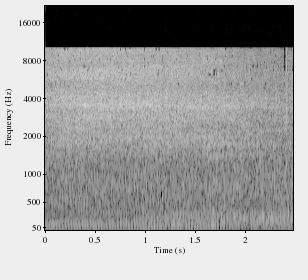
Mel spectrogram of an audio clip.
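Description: A Nissan Pathfinder SUV's engine running steadily as it drives slowly past through deep snow, over a steady hiss of tyres in the snow.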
